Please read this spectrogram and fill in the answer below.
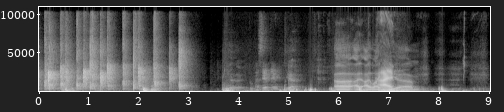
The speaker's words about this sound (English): Clippity clap, clap, clap.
